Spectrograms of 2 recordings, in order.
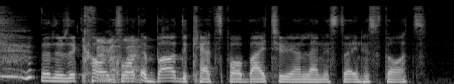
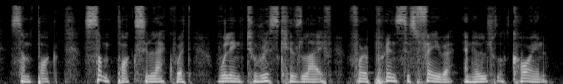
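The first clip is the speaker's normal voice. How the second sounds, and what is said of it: Serious, accurate imitation of a character. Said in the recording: “That was my Tyrion impression. ... It was very good. ... serious accurate.”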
